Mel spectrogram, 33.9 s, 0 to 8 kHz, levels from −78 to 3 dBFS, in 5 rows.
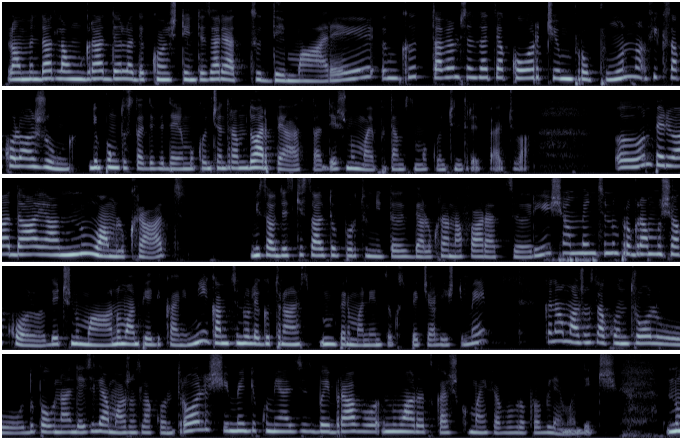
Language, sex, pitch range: Romanian, female, 205-270 Hz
